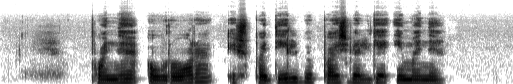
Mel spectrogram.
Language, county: Lithuanian, Vilnius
